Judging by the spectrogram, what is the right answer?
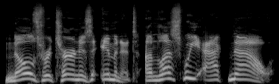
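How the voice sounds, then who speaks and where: An actor playing an earnest middle-aged scientist superhero in a video game, speaking in an articulate, cerebral, heroic way. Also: male voice, high-pitched, animated, normal speed, sharp tone, dry recording, studio quality, exaggerated voice. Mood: determined. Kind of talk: video game hero voice lines.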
